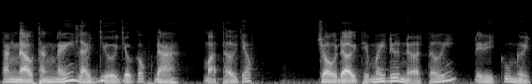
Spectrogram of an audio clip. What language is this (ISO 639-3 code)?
vie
